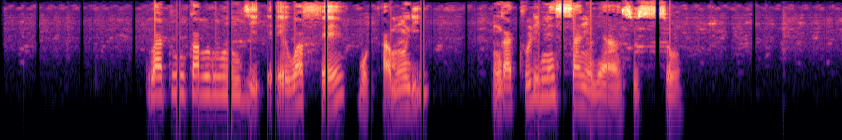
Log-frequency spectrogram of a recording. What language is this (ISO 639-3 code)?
lug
